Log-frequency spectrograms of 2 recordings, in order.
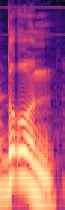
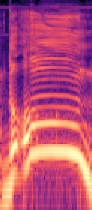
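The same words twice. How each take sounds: First: It is said short and quick, without tune. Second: It is drawn out with a high-pitched tune. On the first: The place is nearby. "Pag yung mabilis na" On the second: The place is far away. "ganun yung tono"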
